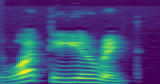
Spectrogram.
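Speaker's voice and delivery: pitch dropping at the end on "read". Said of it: "در انتهای جمله تون صدا میاد پایین".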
